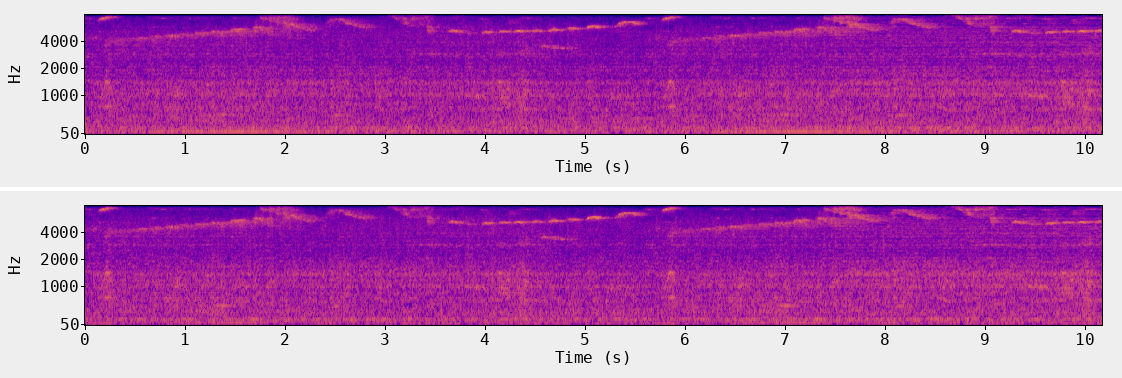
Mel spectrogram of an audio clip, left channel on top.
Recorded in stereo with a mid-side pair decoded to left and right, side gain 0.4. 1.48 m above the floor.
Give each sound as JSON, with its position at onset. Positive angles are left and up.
{"t": 0.0, "sound": "running water", "azimuth_deg": 0, "distance_m": 3.0}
